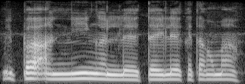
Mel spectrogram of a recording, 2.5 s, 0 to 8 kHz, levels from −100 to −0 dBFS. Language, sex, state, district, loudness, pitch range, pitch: Wancho, female, Arunachal Pradesh, Longding, -17 LUFS, 170-190 Hz, 170 Hz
